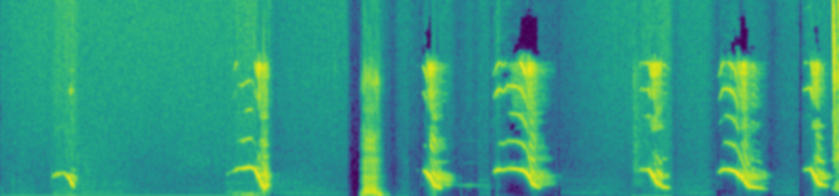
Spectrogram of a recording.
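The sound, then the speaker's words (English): A voice quietly imitates a cow elk call with tight, closed lips, giving about eight short, muffled mews, each sliding down in pitch, with pauses between them and no talking. “But I'll show you guys, like, how to quietly cow call the easy way.”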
